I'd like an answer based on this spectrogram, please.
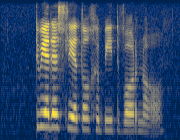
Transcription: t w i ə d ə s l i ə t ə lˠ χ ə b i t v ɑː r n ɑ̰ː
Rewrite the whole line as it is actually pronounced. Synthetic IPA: t w i ə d ə s l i ə t ə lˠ χ ə b i t v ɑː r n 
